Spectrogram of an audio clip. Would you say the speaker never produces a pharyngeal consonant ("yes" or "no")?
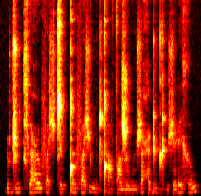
no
